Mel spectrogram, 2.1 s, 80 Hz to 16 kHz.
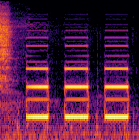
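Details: Audi Q7, mileage 176,000, ignition on: four evenly spaced high-pitched half-second beeps with flashing warning light, the air suspension fault chime; the fault is traced to the air compressor; customer also reports the radio coming on with the key.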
